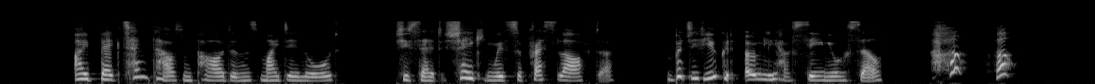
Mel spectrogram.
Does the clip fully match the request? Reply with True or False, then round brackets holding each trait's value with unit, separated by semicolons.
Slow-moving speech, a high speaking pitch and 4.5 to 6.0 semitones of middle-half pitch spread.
True (130 wpm; 195 Hz; 5.2 semitones)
